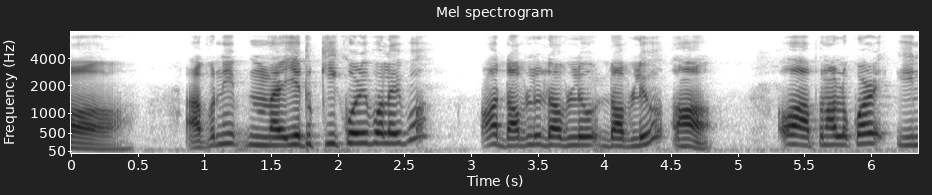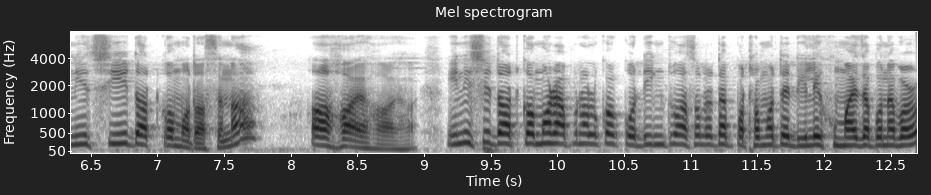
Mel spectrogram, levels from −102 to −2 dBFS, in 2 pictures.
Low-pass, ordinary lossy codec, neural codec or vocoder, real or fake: 7.2 kHz; none; none; real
